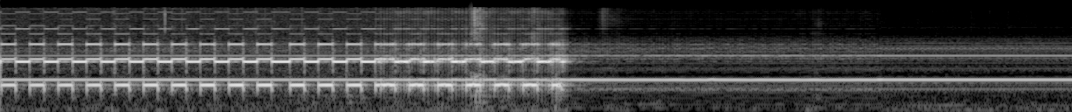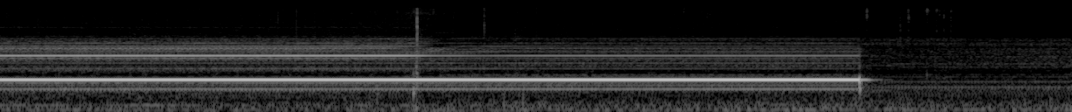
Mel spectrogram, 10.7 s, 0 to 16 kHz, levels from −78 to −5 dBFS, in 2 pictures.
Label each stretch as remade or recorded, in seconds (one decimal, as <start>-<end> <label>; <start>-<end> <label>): 0.0-1.9 recorded; 1.9-4.4 remade; 4.4-10.7 recorded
